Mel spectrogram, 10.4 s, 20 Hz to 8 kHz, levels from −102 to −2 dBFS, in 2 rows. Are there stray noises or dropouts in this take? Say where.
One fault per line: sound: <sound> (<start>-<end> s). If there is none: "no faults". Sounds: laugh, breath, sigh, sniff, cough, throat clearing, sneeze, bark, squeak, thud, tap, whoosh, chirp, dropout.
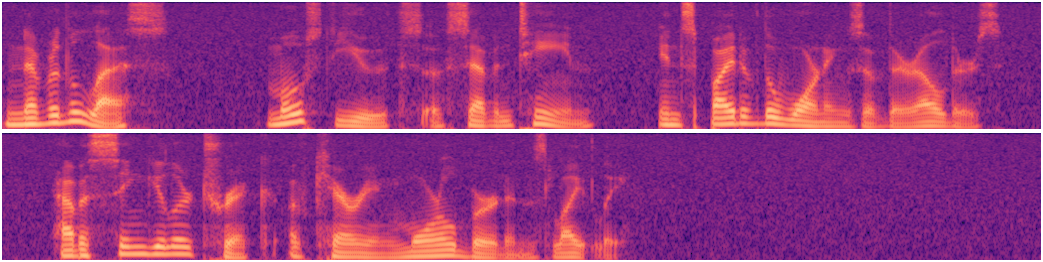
no faults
